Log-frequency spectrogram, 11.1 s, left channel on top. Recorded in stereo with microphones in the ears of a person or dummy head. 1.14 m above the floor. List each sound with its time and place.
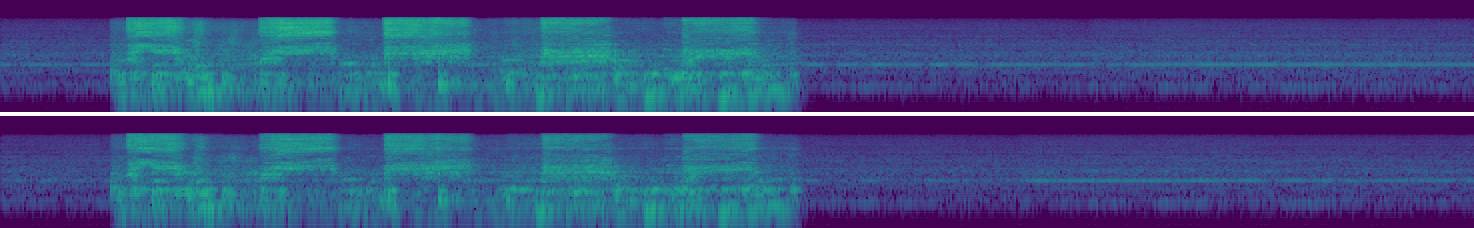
0.8 s a scream: 15° left (ahead or behind), 1.4 m; by 6.0 s 85° left, 2.5 m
